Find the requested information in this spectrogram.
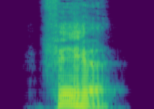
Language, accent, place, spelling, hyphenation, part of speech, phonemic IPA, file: German, Germany, Berlin, Fähe, Fä‧he, noun, /ˈfɛːə/, De-Fähe.ogg
- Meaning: female of a fox, wolf, badger or marten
